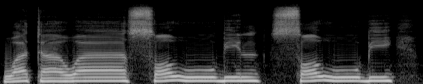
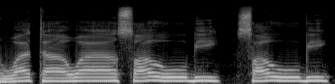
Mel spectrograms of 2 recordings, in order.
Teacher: harusnya sod, karena sod ini sifatnya isti'la dan itbaq. Jadi harus ditebalkan dengan jelas.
